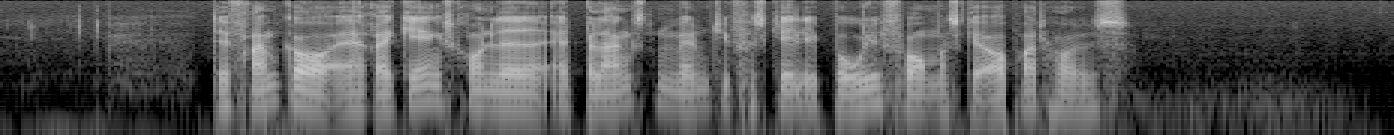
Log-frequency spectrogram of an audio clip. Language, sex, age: Danish, male, 36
